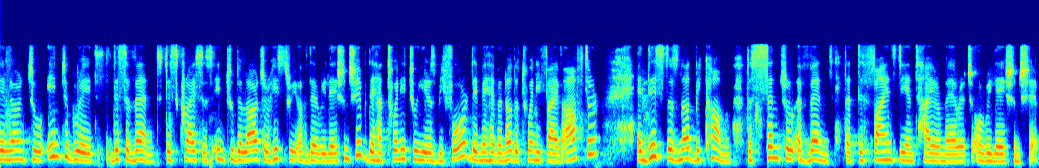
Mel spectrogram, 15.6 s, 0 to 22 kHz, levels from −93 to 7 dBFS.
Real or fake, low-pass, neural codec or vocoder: real; 7.2 kHz; none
